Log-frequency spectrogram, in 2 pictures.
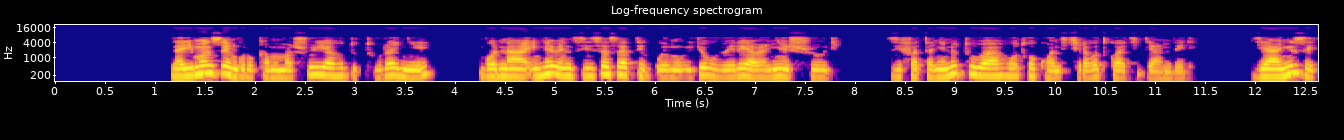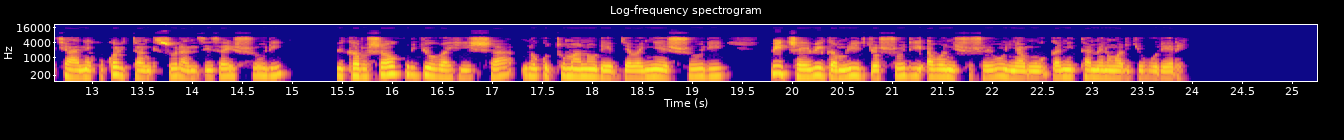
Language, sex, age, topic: Kinyarwanda, female, 25-35, education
